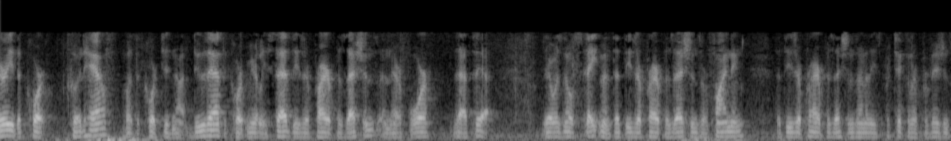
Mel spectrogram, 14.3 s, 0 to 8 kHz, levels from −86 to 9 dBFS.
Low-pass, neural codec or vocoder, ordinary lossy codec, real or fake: 7.2 kHz; none; AAC, 16 kbps; real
